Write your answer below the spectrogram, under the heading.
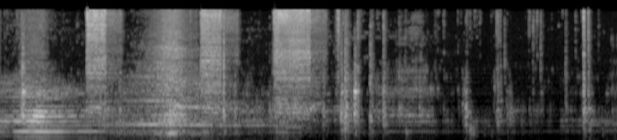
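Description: Scraping and rubbing on a television's sheet-metal back panel as an electric screwdriver and its cables are handled, in several short bursts, then a few lighter clicks and knocks.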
